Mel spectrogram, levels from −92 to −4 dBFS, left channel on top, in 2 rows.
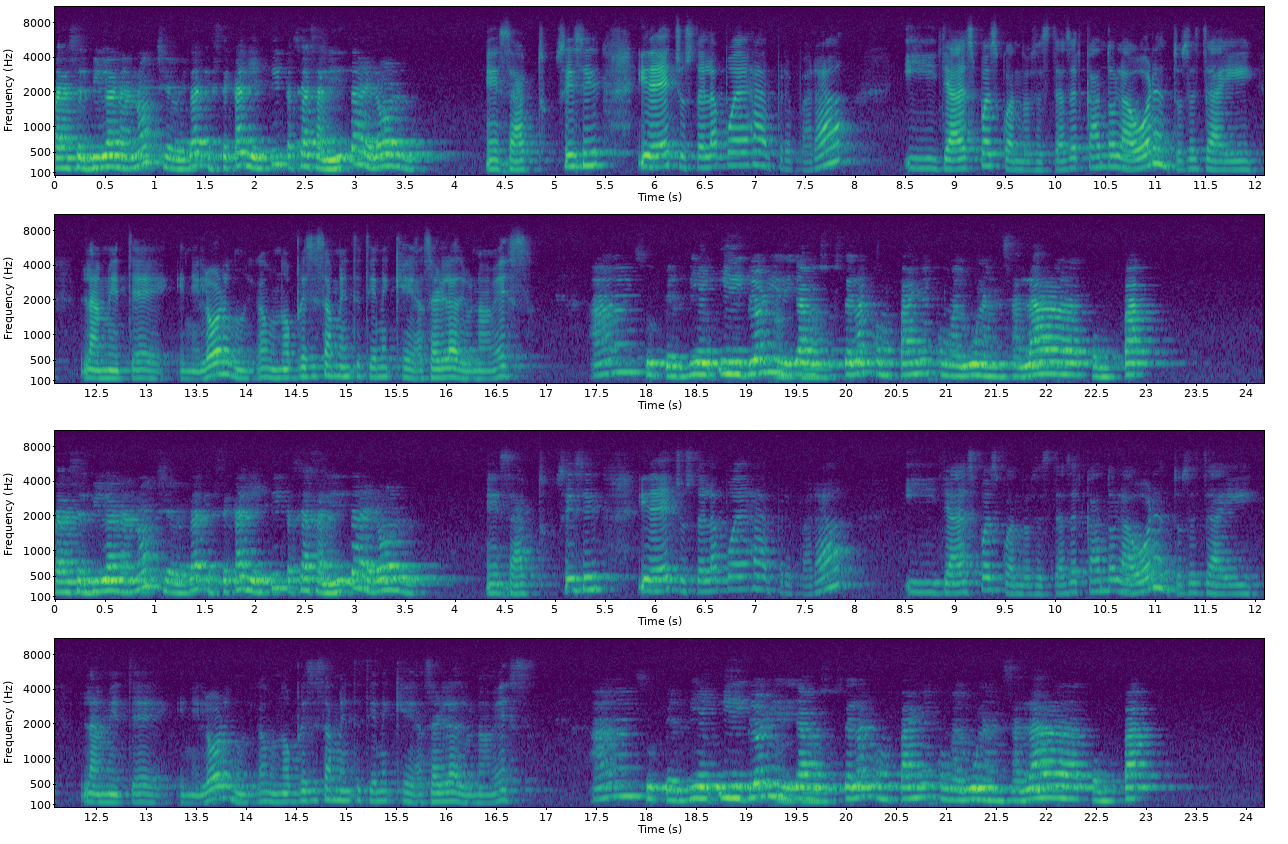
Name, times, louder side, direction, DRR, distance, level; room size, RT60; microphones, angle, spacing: voice 1, 0.0-3.6 17.5-22.9, left 1 dB, 30° left, -1 dB, 1.4 m, -28 dB
voice 2, 4.3-4.7 5.0-7.9 8.5-12.0 12.4-16.8 19.3-19.8, left 4 dB, 55° left, 8 dB, 0.7 m, -34 dB
20.5 x 7.9 x 2.2 m, 0.79 s
head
